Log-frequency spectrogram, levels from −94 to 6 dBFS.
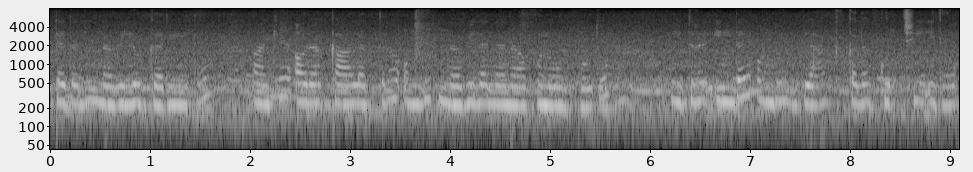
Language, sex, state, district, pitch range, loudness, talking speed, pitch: Kannada, female, Karnataka, Gulbarga, 220-240 Hz, -26 LUFS, 140 wpm, 230 Hz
